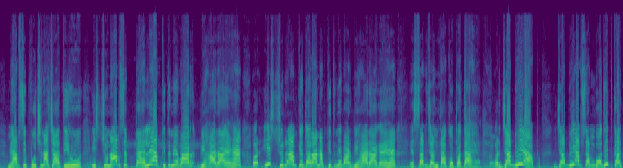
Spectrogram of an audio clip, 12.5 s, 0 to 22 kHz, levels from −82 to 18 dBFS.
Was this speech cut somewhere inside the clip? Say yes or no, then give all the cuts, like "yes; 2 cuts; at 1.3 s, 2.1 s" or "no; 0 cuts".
no; 0 cuts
